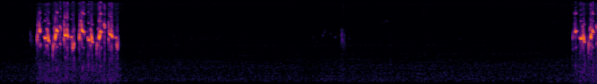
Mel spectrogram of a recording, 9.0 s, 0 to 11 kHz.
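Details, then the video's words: Bulbul song in the Mandalawi style, played to teach young birds. One dense, rapid burst of jumbled chirping notes lasts about a second, followed by a long quiet gap before another phrase begins. "للتخريج االمخاليف. مندلاوي ب6 لسانات طبك شدة ورد تكي حلو جيب ورد بنت الورد طياري"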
